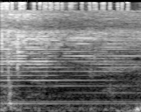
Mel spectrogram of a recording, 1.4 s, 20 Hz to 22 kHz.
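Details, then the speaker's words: BMW E39 525d (163 hp) diesel, key turned on: steady electric buzz from the auxiliary fuel pump priming and bleeding the system, running normally; it stops after a while, and the car starts immediately. "Da, făcea zgomotul ăsta când întorceai cheia. Ce vrei să spui? Că nu se aude din interior pentru că e foarte bine izolată."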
